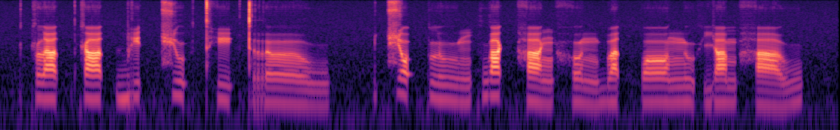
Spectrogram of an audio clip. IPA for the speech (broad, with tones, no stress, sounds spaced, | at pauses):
k l a˦˥ t̚ k a˦˥ t̚ b i˦˥ t̚ t͡ɕ u˥˩ ʔ tʰ i˨˩ ʔ t r ɤː˨˩ w | t͡ɕ ɔ˥˩ ʔ p l uː˩˦ ŋ k w a˥˩ k̚ h a˩˦ ŋ h o˩˦ n b a˨˩ t̚ p ɔː˧ n u˨˩ ʔ j a˧ m h a˩˦ w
